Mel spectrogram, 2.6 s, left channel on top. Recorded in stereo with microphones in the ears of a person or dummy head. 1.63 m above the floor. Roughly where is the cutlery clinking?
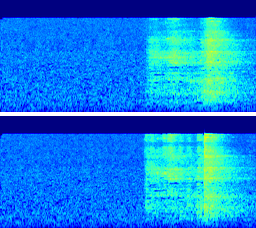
Right.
